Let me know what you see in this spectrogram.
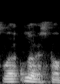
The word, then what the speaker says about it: Louisville: And, you know, they've got, they're focusing on toy stores in Las Vegas, Chicago, New York, Louisville, Texas. How do you pronounce it? – Yes. Louisville, Texas.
